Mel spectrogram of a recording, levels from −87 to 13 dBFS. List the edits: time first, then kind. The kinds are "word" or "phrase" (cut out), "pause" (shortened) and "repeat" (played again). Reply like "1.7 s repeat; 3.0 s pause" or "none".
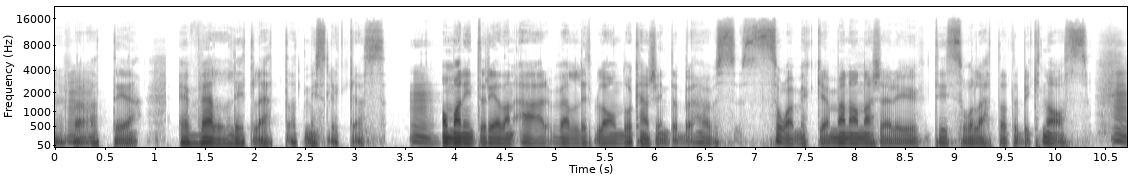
1.1 s pause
